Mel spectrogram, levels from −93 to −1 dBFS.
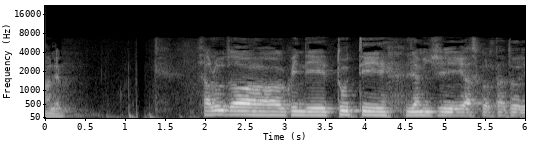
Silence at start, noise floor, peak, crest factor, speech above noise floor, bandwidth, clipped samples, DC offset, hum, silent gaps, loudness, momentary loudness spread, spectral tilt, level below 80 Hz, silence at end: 0 s; -59 dBFS; -8 dBFS; 16 dB; 35 dB; 7 kHz; under 0.1%; under 0.1%; none; none; -24 LUFS; 13 LU; -8 dB/octave; -52 dBFS; 0 s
